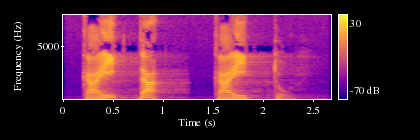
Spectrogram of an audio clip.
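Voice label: "caittacaittu", Vernazzese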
